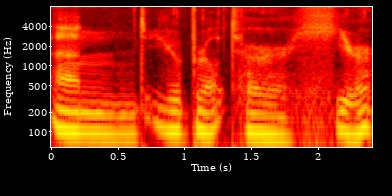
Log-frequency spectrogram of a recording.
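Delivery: slow, low, familiar-sounding villain voice. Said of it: "the voice is very familiar".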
